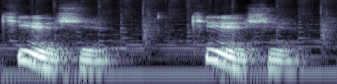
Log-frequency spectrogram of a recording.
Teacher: The Japanese vowel doesn't have lip rounding.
